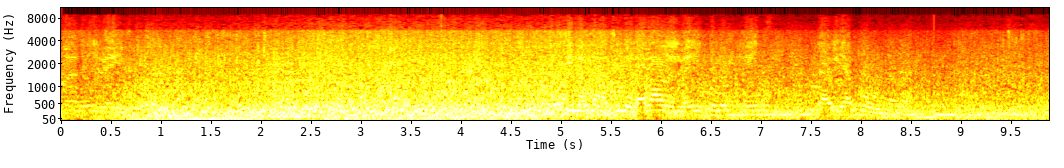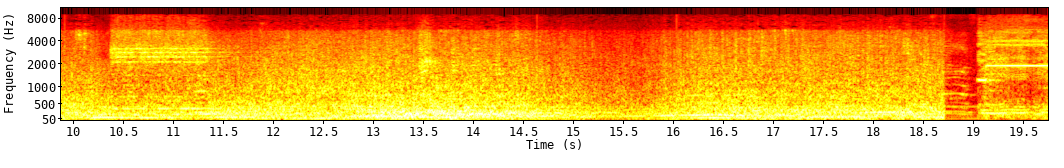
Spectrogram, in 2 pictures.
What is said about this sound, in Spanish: Acá está nuevamente sonando este vehículo y tiene 90 decibeles.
